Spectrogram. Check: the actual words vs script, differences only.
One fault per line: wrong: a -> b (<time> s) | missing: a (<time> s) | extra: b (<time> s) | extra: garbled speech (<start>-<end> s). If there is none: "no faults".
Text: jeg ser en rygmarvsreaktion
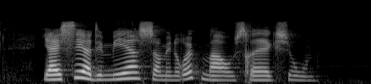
extra: det mere som (0.9 s)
